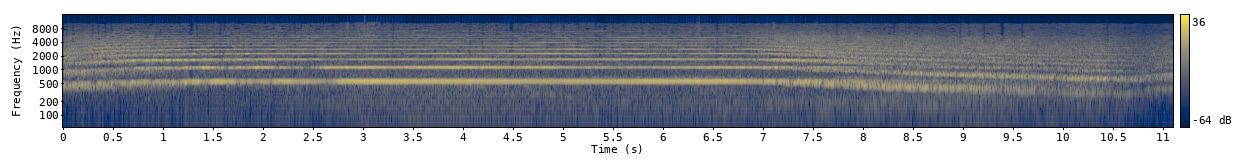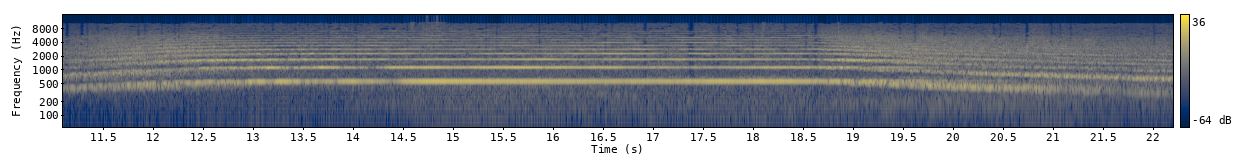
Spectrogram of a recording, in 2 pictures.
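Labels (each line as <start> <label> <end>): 0.0 An old air-raid siren wails loudly in a steady, rising and falling pattern with a piercing, mechanical tone that echoes in the distance. 10.9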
